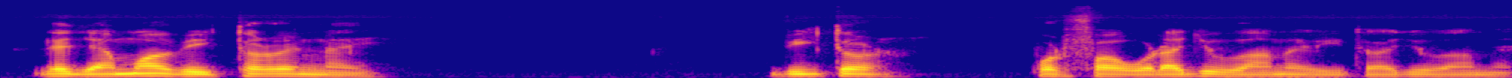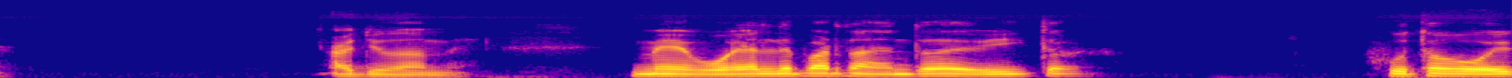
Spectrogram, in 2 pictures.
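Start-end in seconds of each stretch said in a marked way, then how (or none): 2.5-6.7 low, fading plea for help; subdued imitation of desperate pleading; retold tearful plea. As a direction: beg a friend quietly, as if worn out from crying.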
